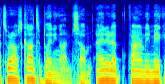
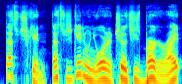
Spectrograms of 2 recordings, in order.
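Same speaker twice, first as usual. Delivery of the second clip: ordinary delivery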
